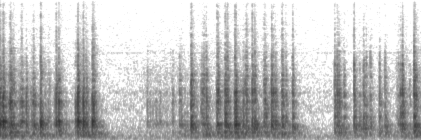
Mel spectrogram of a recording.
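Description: A thin metal pointer tip scratches across a white translucent textured plastic surface, making quiet, dry, rapid scratchy patter in three bursts separated by near-silent pauses. The sound is brittle and mid-pitched, with little low end and no lingering ring.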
